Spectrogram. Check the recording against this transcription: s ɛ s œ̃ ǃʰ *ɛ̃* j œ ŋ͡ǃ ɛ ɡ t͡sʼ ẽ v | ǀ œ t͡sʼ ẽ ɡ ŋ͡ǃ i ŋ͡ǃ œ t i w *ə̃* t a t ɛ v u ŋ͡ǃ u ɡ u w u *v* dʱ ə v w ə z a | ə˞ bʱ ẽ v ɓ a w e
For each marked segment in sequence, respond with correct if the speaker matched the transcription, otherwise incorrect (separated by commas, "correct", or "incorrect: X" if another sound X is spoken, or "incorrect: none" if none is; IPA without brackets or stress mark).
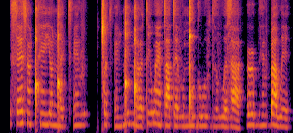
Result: incorrect: ẽ, incorrect: ɛ̃, correct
